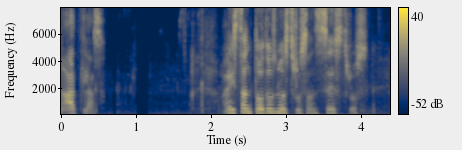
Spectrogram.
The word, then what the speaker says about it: ATLAS: Pues en ese platillo volador, en el 3i Atilas, porque lo escriben Atilas, pero lo pronuncian Atlas.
